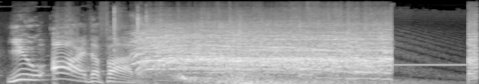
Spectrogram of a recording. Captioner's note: audience roars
